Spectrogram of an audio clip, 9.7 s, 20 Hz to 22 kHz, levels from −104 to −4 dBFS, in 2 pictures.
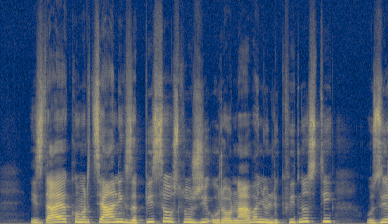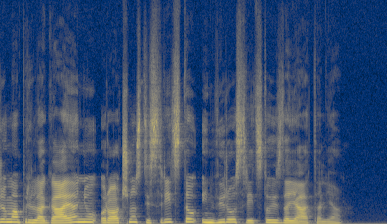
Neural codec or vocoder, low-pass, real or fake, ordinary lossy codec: none; none; real; none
